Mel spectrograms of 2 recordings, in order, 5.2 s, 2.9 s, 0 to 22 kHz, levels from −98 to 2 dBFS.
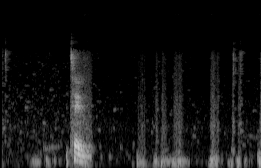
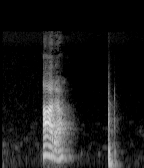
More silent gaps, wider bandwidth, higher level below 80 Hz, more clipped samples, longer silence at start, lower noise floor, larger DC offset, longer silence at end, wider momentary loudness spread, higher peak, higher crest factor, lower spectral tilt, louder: neither; second, 7.8 kHz vs 10.5 kHz; second, -56 dBFS vs -44 dBFS; neither; second, 0.65 s vs 0.85 s; second, -71 dBFS vs -75 dBFS; neither; second, 0 s vs 0.65 s; first, 29 LU vs 16 LU; second, -10 dBFS vs 0 dBFS; first, 28 dB vs 22 dB; about the same, -5.5 dB/octave vs -6 dB/octave; second, -31 LUFS vs -17 LUFS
